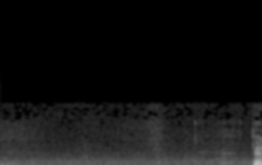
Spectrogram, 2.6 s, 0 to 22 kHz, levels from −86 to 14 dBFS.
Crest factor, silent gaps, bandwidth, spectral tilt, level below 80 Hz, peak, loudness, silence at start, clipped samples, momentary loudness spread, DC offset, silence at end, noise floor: 26 dB; none; 8.4 kHz; -7.5 dB/octave; -50 dBFS; -4 dBFS; -29 LUFS; 0 s; under 0.1%; 4 LU; under 0.1%; 0 s; -47 dBFS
